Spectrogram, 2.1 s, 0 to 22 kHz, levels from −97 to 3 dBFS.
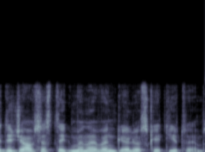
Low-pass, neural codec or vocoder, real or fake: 9.9 kHz; none; real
